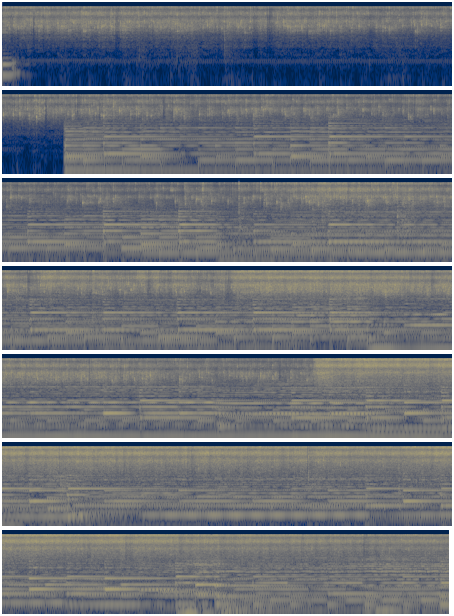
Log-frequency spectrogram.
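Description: Curry sizzling faintly in a pan for about the first five seconds, then slow instrumental background music with long held notes takes over for the rest.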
